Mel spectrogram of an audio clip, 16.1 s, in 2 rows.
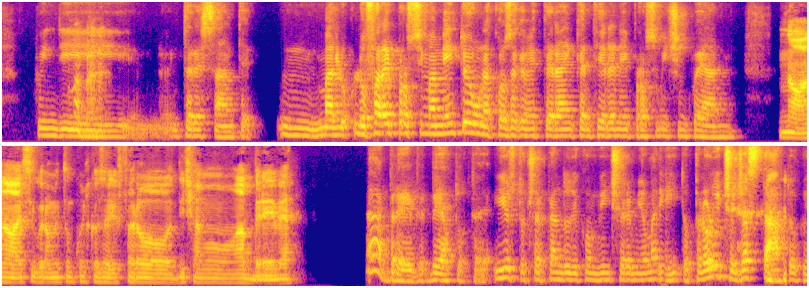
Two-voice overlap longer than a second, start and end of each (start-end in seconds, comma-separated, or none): none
